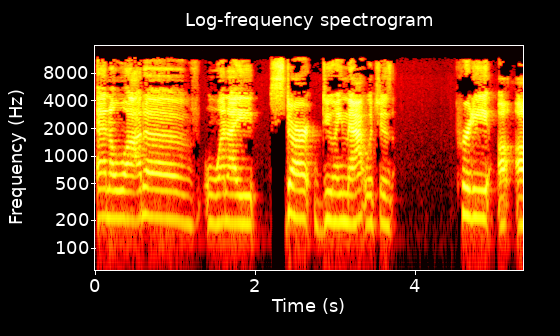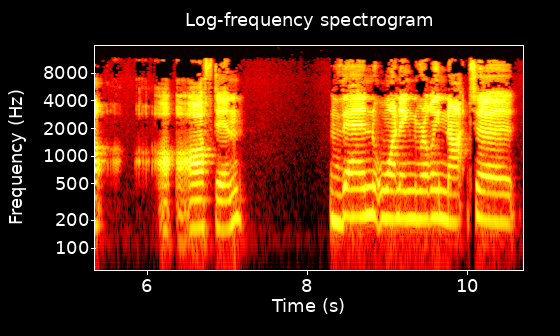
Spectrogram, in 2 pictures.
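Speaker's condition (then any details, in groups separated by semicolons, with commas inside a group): Stuttering; variable stuttering, past periods with shorter, less tight blocks; stuttering out of control lately, really long blocks that feel impossible to get out of; very long, changing stuttering easier when blocks shorter; prolonged sounds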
